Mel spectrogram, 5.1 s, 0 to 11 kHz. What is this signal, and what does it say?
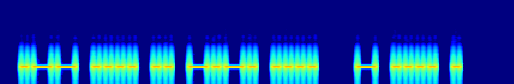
Morse code, heard as a keyed tone, about 20 wpm, 700 Hz. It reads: WHICH THE
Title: Sets of 5 Words Encore2 20wpm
